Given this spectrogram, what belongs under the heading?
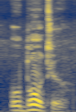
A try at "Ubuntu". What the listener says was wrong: Ubuntu. No, you keep adding that M before the first B. You keep saying umbu. It's ubu.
